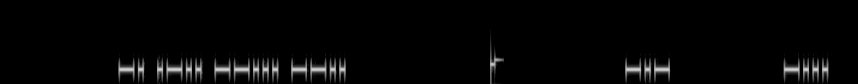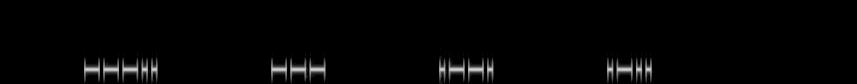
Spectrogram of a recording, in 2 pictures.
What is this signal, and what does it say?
Morse code, heard as a keyed tone, about 25 wpm, spaced as for 9 wpm, 700 Hz. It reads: NL7Z KB8OPL
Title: USA Call Signs - 8x Character Spacing - 25wpm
